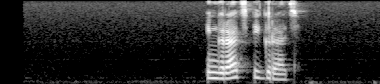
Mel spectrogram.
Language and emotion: Russian, neutral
